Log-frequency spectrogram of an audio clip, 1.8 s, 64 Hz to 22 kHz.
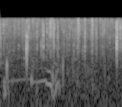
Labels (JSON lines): {"label": "biophony, cascading saw", "recorder": "SoundTrap 600 or HydroMoth"}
